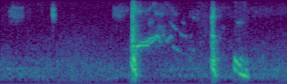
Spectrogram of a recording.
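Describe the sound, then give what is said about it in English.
A sharp sneeze bursts out over a thin, phone-quality line, followed moments later by a couple of shorter, breathy bursts against quiet background hiss. “Bless you.”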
